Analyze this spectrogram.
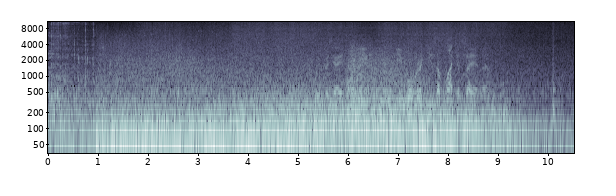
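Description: A magical barrier gives off a deep, steady rumble.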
